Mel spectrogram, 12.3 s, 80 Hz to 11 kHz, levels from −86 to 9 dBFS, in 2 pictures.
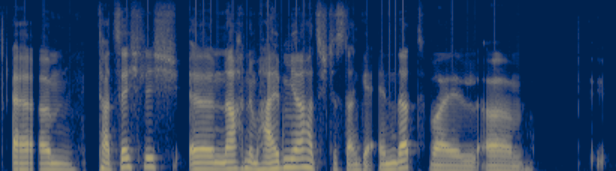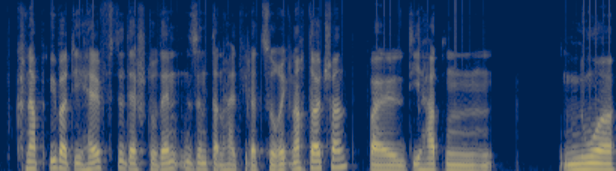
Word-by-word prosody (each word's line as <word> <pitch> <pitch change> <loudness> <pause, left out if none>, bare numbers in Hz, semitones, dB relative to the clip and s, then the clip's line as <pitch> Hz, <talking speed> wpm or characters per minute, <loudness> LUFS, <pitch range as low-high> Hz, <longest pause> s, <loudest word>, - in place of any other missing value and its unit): Ähm, 120 -2 0 0.2
tatsächlich, 165 +6 -2
äh 125 0 +4
nach 130 +1 +2
'nem 130 -4 -1
1/2 135 +7 +2
Jahr 160 0 +3
hat 155 - -1
sich - - -11
das 115 -2 -12
dann 110 -1 -4
geändert, 125 +10 -1
weil, 95 -2 -1
ähm, 95 -2 -2 1.0
knapp 135 0 -1
über 145 +1 +3
die 120 - -4
Hälfte 140 +3 0
der 120 -1 +2
Studenten 120 +4 -1
sind 120 -1 -3
dann 105 - -1
halt 105 -2 -6
wieder 95 - -2
zurück 110 +2 +1
nach 130 +1 +1
Deutschland, 160 +6 +2 0.2
weil 100 -1 +3
die 110 +4 -3
hatten 100 -3 -1 0.7
nur, 115 +1 +5
120 Hz, 150 wpm, -25 LUFS, 105-135 Hz, 1.0 s, nur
